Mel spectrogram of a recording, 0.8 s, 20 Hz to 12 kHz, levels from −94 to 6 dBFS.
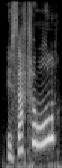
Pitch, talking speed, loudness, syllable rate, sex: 340 Hz, 215 wpm, -15 LUFS, 8.3 syllables/s, female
